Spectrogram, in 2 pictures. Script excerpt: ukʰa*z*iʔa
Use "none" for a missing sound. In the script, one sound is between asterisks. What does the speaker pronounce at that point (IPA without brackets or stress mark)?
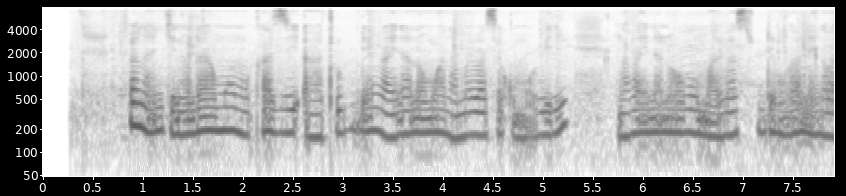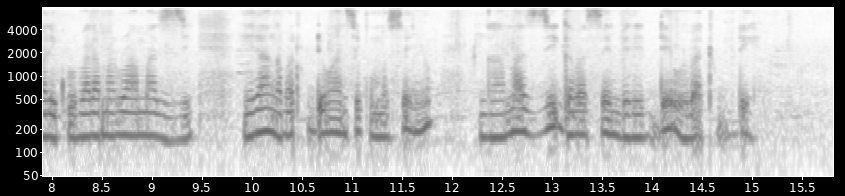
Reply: z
